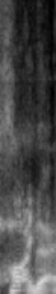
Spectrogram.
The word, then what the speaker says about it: Hyundai: It's Hyundai. Like, no, it's like Hyundai. It's Hyundai. Yeah, it's not pronounced how it looks. No, dude, it's totally Korean, and it's Hyundai. Hyundai. That's how they say it.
